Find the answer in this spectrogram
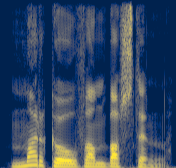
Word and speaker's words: Marco van Basten: the correct pronunciation is Marco Von Boston Marco Von Boston there is a light emphasis on the first part of the first name and the first part of the third name Marco V Boston Marco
